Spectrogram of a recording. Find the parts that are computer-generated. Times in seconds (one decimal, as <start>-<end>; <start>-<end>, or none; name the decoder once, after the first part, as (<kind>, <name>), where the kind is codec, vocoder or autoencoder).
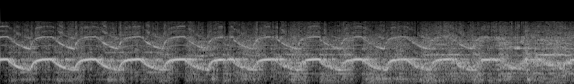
4.8-5.7 (codec, SNAC)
